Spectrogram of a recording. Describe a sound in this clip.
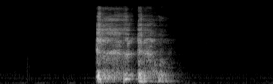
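An elderly man coughs.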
